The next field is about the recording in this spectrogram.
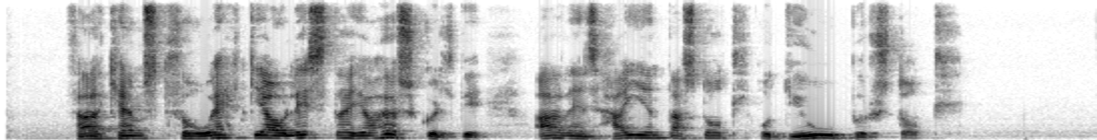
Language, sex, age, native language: Icelandic, male, 60-69, Icelandic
